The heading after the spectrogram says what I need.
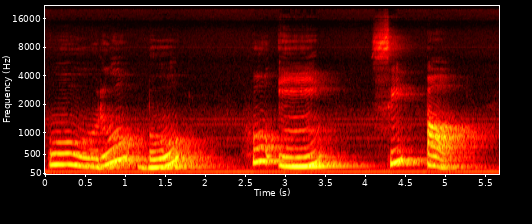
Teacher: Essas palavras têm a última sílaba tônica. São palavras oxítonas.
